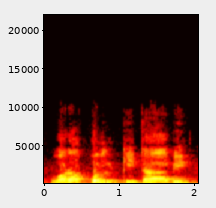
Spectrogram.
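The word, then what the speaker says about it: ورق الكتاب: اب اس کو کیسے پڑھیں گے؟ ورق الکتابی، تو یہ الف ساقط ہو گیا.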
